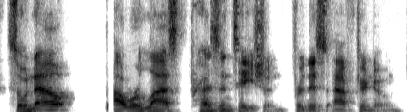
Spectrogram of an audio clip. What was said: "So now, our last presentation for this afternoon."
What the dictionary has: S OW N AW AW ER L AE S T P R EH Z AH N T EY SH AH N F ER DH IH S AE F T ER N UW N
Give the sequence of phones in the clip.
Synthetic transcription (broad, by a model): S OW N AW AW ER L AE S T P R EH Z AH N T EY SH AH N F ER DH IH S AE F T ER N UW N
